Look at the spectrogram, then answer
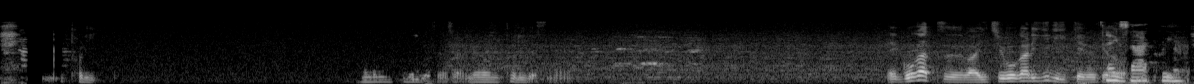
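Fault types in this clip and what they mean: Speech suppressed in double talk: near 0.4 s the voice itself drops about 35 dB for roughly 200 ms, likely because both sides talked at once.
Echo leak: a copy of the voice repeats 252 ms late, about 25 dB down (about 15 dB down in the last stretch), likely loudspeaker sound the canceller missed; it adds sound rather than removing it.
Background gated by the echo canceller: around 11.6 s the room sound, not the voice, drops about 40 dB for roughly 150 ms, then returns.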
